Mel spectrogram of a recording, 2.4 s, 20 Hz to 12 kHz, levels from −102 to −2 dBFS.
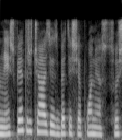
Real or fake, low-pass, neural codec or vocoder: fake; 7.2 kHz; codec, 16 kHz, 4 kbps, FunCodec, trained on LibriTTS, 50 frames a second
